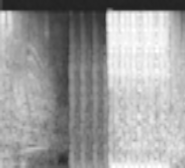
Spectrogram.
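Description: Gunfire in a shooter game: a steady rattle of shots fades out briefly, then a louder, dense burst of automatic fire erupts close by.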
